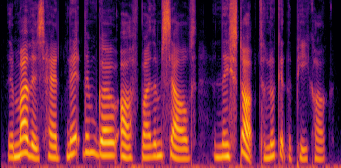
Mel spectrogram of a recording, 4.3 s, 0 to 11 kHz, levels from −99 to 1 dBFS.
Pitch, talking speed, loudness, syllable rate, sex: 235 Hz, 240 wpm, -18 LUFS, 6.0 syllables/s, female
